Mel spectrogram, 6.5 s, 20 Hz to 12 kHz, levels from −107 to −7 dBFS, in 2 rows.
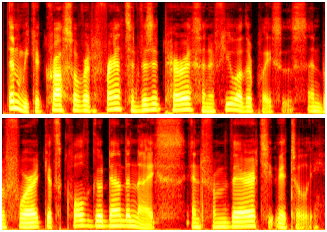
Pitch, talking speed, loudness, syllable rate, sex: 140 Hz, 270 wpm, -21 LUFS, 6.3 syllables/s, male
